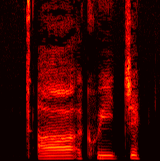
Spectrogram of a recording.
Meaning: every day, each day
- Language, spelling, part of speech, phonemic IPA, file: Navajo, tʼáá ákwíí jį́, adverb, /tʼɑ́ː ʔɑ̀kʷíː t͡ʃĩ́/, Nv-tʼáá ákwíí jį́.ogg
